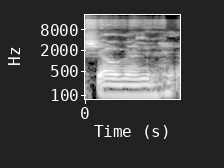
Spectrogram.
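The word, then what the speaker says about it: Chauvin: You know, pronouncing as Shovin.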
